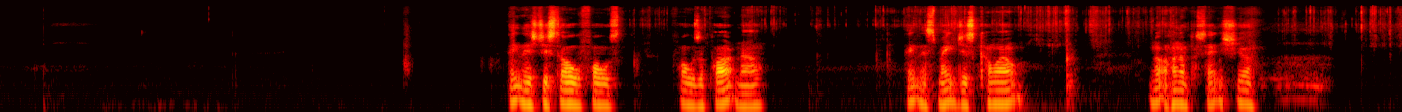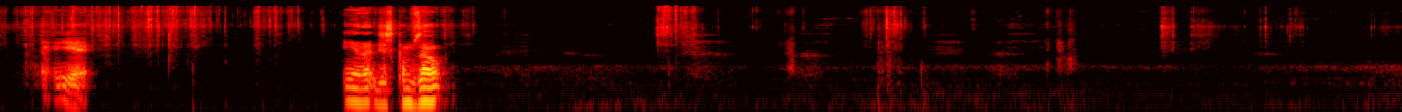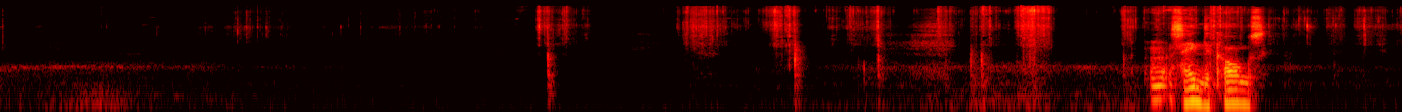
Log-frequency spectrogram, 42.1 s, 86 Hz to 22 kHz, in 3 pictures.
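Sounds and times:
small parts clicking and rustling: 6.1s - 18.8s, 20.5s - 23.8s, 25.4s - 34.0s, 34.6s - 42.0s.

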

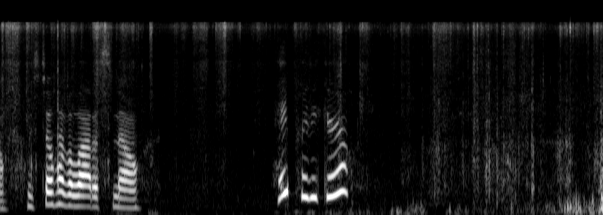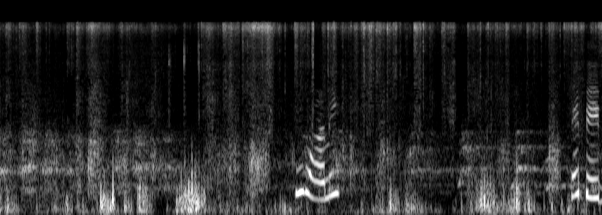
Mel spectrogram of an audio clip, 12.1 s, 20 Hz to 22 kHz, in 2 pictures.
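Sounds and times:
footsteps crunching on snow: 0.0s - 12.0s.

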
